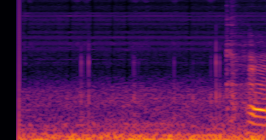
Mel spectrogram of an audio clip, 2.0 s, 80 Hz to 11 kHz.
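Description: Steady low rumble of a car driving slowly, at about 19 mph, heard from inside the cabin.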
